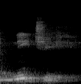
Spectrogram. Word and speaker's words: Nietzsche: By the way, Nietzsche, if you want to impress people, you know, Nietzsche. You were wondering how to pronounce that.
